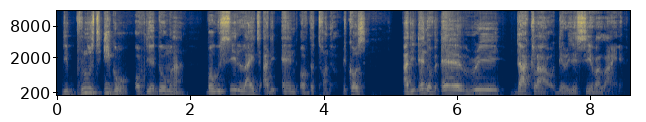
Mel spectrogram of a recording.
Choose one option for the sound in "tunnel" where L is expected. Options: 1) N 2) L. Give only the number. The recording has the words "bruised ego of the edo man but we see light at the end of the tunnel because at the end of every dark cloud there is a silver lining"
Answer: 2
